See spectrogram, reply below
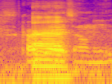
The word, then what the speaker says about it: Carcassonne: How do you say this game? Carcassonne? – Carcassonne. – Carcassonne. – Yes, Carcassonne. It's a strat game.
